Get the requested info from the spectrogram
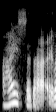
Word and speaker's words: Aes Sedai: So my daughter, for example, said something really funny a while back where she's like, "Mommy, it's not Aes Sedai, it's Aes Sedai."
